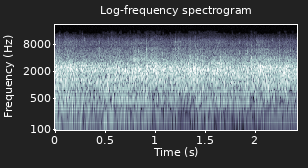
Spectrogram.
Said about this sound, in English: Hey, you can do better with your hand clap.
